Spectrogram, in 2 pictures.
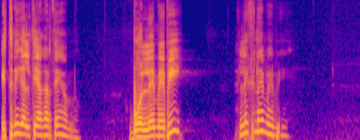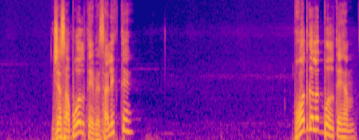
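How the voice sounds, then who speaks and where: A man teaching a Hindi class, slowly stretching and repeating syllables to drill pronunciation, and emphatically scolding students about common mistakes. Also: high-pitched, sing-song, no room sound, studio quality. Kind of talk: classroom lecture for exam students.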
